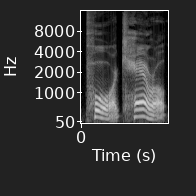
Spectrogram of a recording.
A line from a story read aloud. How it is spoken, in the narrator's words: laughed the child merrily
